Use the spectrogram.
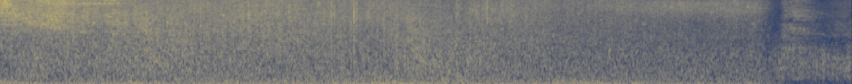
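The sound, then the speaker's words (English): Bomb explosion blowing up a house: a dense, continuous roaring rumble that spans low to high pitches and holds steady before thinning and fading in the final half-second, with no voices. “This was a fucking bomb dropping on Beaver Cleaverville. Blows up the house.”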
